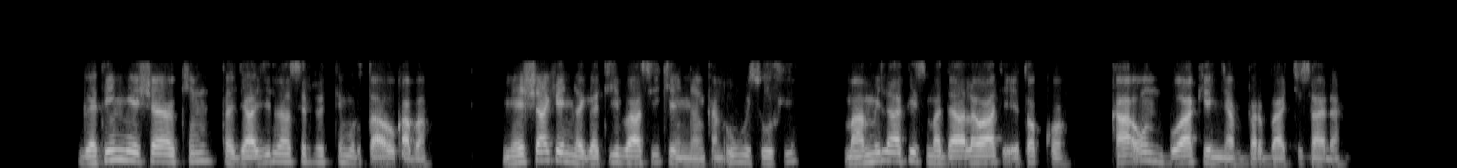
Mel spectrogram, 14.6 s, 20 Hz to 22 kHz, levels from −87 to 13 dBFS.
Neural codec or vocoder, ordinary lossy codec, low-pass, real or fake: codec, 24 kHz, 6 kbps, HILCodec; Opus, 16 kbps; 5.4 kHz; fake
